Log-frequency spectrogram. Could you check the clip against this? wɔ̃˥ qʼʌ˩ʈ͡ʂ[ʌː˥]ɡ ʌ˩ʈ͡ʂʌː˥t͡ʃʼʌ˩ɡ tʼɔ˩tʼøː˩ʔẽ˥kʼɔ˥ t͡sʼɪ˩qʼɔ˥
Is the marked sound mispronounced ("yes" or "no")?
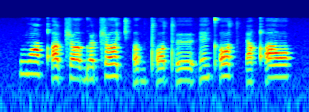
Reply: yes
